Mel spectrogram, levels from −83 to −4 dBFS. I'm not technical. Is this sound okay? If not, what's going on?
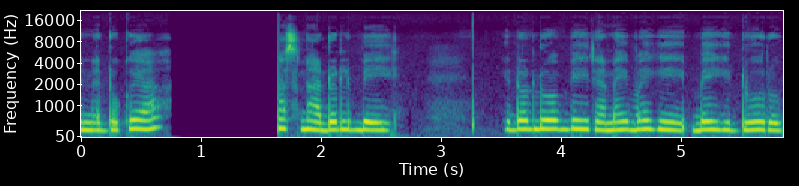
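No. At 1.11 s, right after a short pause of about 0.43 s, the speech comes back abruptly with its beginning missing; about half a second is swallowed, up to 1.65 s. This is a clipped start after a pause: the playback device dozed off during the quiet and took too long to wake.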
